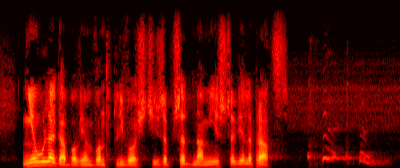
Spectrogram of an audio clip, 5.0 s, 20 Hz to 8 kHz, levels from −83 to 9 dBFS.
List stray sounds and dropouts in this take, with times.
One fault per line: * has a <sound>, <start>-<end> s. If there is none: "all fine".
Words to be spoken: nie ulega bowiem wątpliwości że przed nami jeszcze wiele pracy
* has a throat clearing, 3.8-4.9 s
